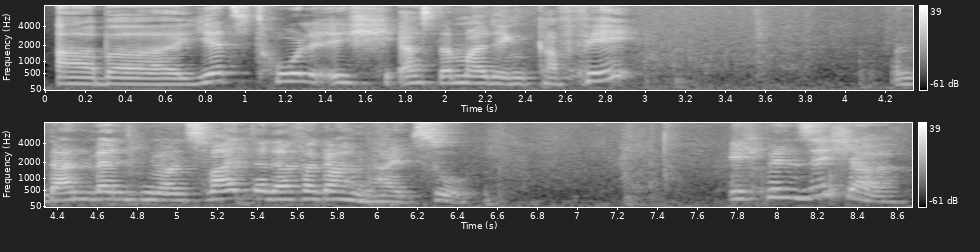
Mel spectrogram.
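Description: An actress playing a shrewd, composed elderly woman in a radio play, speaking in a measured, pointed way. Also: medium pitch, lively intonation, a little hiss or hum, lightly acted. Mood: knowing, calm. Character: shrewd, composed elderly female hostess quietly seeking justice.

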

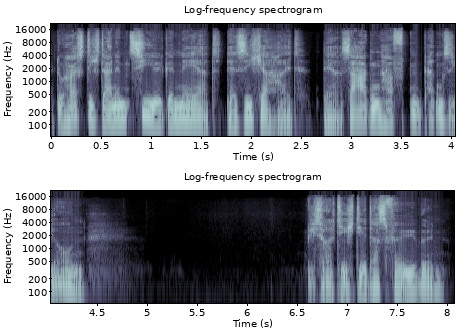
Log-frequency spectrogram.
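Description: An actor playing a pensive, melancholy grown son in a radio drama monologue, speaking to his mother in a gravelly, measured, intimate way. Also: lowish voice, a little mellow, no echo, clean studio sound, heavily acted. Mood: reflective, melancholy. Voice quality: gravelly, creaky.

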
